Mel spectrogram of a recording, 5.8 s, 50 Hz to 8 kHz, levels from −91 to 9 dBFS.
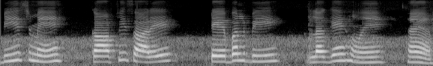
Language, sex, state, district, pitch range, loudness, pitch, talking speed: Hindi, female, Punjab, Fazilka, 235-290 Hz, -14 LUFS, 260 Hz, 95 wpm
